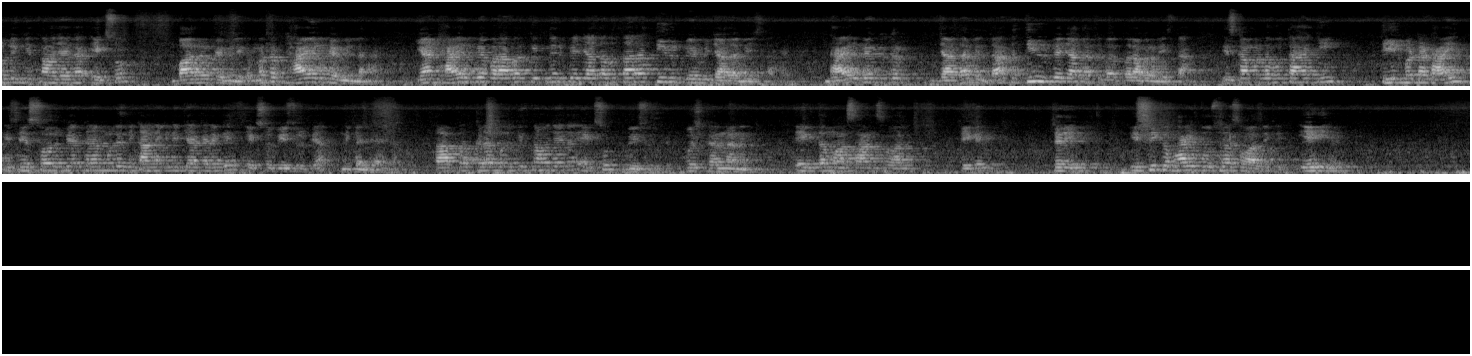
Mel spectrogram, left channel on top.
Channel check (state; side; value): silent; right; digital silence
